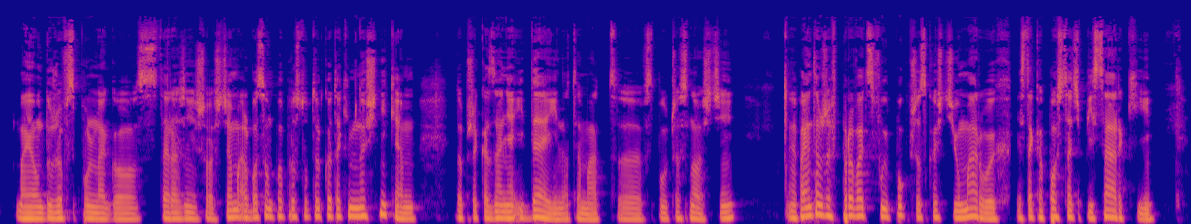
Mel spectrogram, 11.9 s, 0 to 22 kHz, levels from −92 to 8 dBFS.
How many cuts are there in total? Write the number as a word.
zero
